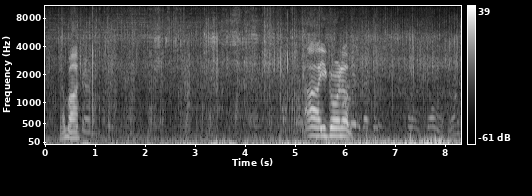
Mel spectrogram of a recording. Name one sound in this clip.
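Bicycle tyres roll over a dirt track.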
